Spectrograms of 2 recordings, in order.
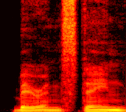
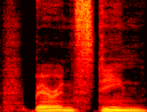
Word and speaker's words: Berenstain: Berenstain Bears versus Berenstein Bears. Everyone remembers it being the Berenstein Bears, but in reality, it's Stain.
